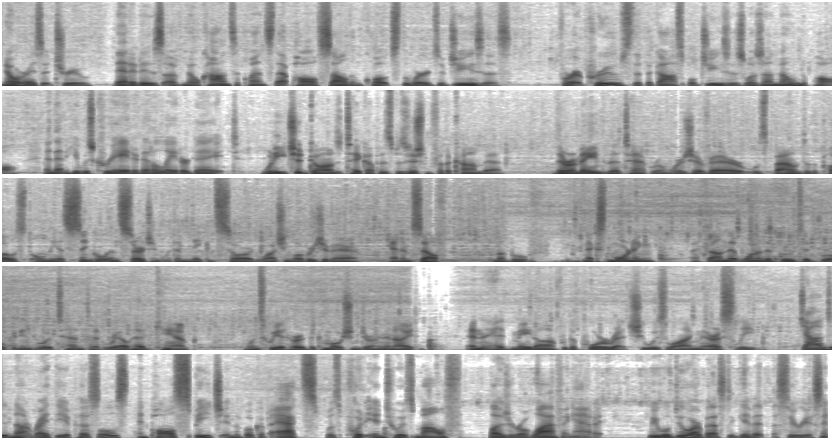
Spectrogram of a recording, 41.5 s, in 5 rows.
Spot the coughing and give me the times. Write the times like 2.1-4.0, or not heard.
not heard.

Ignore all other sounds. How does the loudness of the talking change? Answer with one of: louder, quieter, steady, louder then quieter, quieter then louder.
steady.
